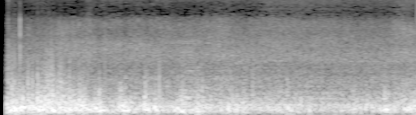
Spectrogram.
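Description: Strong wind buffeting the microphone in gusts, over rough sea churning against the hull.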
